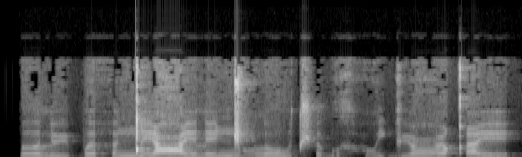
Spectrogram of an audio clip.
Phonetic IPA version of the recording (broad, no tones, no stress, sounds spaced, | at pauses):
ɤ l y p ə h ə ŋ͡ǃ e ʕ e l e ŋ͡ǁ ɔ̤ l o w t͡ʃʼ ə ɡʷ ə x h ɔ̤ j ɡ y ʕ y qʼ e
